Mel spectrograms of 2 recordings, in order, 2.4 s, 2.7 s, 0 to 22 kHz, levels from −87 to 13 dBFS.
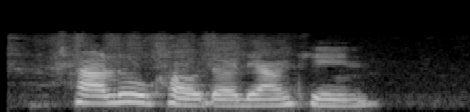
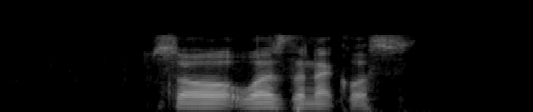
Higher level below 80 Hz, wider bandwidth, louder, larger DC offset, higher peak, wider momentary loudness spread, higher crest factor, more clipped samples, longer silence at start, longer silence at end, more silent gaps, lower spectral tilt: first, -64 dBFS vs -76 dBFS; about the same, 7.4 kHz vs 7.2 kHz; first, -18 LUFS vs -38 LUFS; neither; first, -2 dBFS vs -20 dBFS; about the same, 15 LU vs 14 LU; about the same, 16 dB vs 20 dB; neither; second, 0.3 s vs 0.75 s; second, 0.45 s vs 0.65 s; neither; first, -6.5 dB/octave vs -4 dB/octave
